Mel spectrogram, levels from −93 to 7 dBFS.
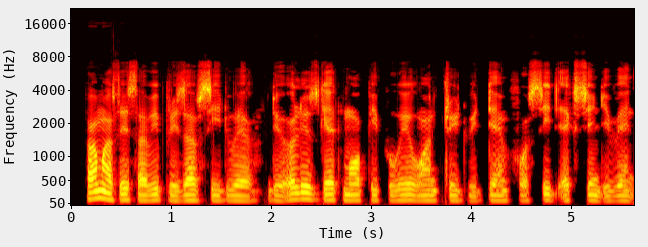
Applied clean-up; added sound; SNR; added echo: neural mask model DeepFilterNet 3.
